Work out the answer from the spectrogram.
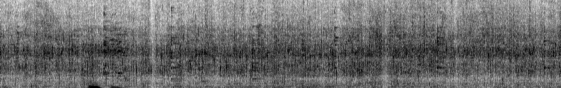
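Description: Raw mango slices sizzling in hot mustard oil in an iron kadhai, stirred with a metal ladle: a steady frying hiss.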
